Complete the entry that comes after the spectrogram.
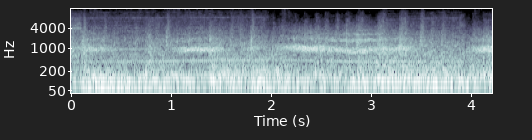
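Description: Tires screech and skid almost without a break over a race-car engine roar in Need For Speed Carbon, loud and continuous, with squeals rising and falling as the car slides.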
